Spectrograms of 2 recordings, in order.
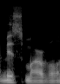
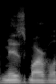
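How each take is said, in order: First: The first word ends with a hissing s sound. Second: The first word ends with a buzzing z sound. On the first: The speaker calls it wrong. "if you pronounce it Miss, you're saying it wrong" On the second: The speaker calls it right. "Miz Marvel is how you pronounce the word"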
